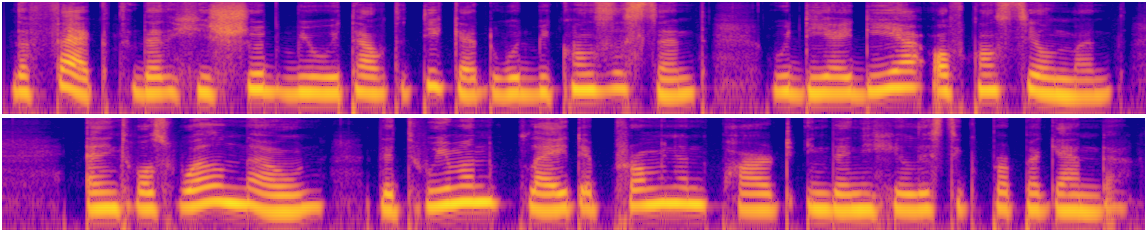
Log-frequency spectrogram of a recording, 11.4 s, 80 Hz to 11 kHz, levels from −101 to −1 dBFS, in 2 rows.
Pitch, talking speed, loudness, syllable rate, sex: 215 Hz, 170 wpm, -20 LUFS, 4.8 syllables/s, female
